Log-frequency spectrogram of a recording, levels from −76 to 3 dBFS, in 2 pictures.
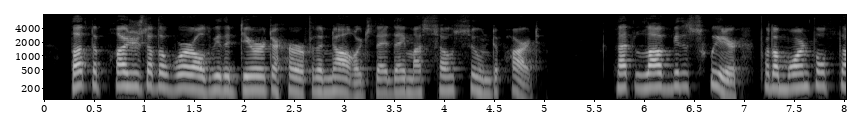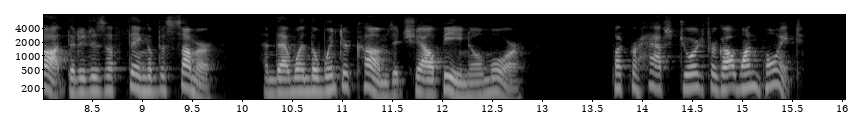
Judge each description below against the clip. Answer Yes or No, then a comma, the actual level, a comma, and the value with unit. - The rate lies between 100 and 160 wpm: No, average, 200 wpm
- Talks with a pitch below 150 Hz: No, medium, 180 Hz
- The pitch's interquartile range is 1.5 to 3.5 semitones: No, average, 4.2 semitones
